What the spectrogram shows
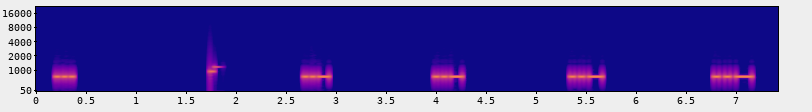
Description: Morse code, heard as a keyed tone, about 30 wpm, spaced as for 7 wpm, 700 Hz. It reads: S UUUU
